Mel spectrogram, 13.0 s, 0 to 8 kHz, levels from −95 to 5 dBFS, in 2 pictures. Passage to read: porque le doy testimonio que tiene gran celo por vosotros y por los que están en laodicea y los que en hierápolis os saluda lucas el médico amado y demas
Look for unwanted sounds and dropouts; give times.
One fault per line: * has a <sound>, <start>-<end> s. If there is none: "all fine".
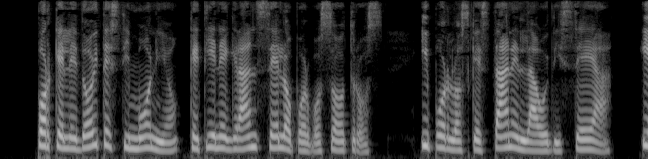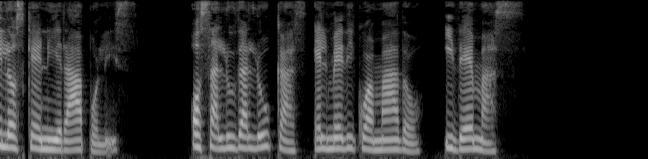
all fine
